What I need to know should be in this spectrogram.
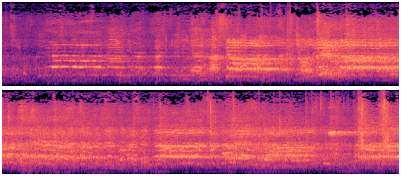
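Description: A crowd chants and cheers in a large echoing arena.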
